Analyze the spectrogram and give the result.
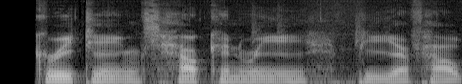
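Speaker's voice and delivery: level, flat, droning monotone delivery. Narrator voices a crouched figure greeting the listener, in a monotone voice. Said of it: "He speaks in this monotone voice".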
